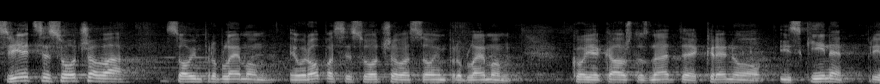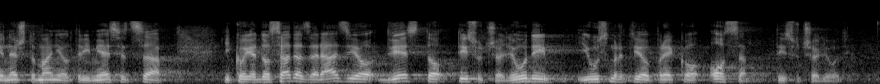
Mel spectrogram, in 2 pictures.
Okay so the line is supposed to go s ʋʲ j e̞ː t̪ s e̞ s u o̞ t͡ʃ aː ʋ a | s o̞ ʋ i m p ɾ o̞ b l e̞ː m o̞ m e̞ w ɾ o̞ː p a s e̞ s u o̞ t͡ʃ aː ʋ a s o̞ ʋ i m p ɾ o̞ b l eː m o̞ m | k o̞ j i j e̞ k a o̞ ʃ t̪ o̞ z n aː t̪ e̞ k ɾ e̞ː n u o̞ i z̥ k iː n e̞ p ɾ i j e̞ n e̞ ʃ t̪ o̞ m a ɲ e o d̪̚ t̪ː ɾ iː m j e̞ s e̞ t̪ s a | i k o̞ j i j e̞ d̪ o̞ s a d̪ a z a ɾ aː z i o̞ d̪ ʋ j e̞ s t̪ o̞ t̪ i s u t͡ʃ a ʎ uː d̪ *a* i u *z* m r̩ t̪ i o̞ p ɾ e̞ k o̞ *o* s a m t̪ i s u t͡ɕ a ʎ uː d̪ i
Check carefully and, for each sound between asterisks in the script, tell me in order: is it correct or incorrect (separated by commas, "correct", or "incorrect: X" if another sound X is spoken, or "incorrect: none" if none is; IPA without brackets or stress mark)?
incorrect: i, incorrect: s, correct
